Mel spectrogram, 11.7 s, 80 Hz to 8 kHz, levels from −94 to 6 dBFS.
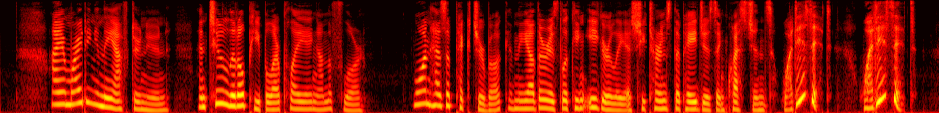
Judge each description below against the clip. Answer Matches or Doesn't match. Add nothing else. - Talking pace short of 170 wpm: Doesn't match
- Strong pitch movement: Matches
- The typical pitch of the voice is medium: Doesn't match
